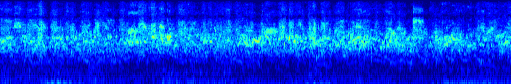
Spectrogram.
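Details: Aviary budgie colony, a thick, high twittering chatter with bright chirps popping out over the steady chorus of many birds.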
